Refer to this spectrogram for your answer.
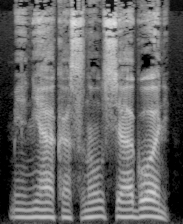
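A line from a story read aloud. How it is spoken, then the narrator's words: Whispered. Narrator (Russian): прошептал Дебона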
